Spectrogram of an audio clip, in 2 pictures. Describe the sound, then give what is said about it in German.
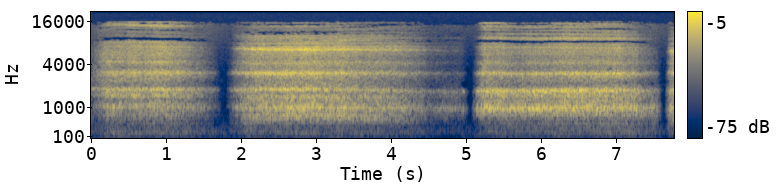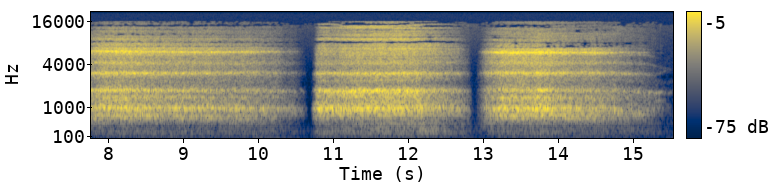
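Six slow breaths in and out through the mouth, each a long airy whoosh lasting about two seconds, alternating inhale and exhale with brief pauses between, no talking. “Gut, ich habe jetzt durch den Mund ein- und durch den Mund ausgeatmet.”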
